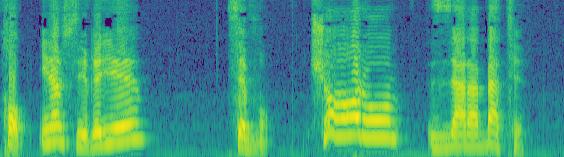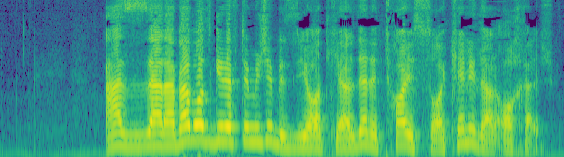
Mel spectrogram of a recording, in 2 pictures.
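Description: A man teaching Arabic grammar in a classroom lecture, explaining forms step by step and repeating them slowly for students. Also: sits high, lively intonation, creaky.

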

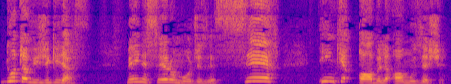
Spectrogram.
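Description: A woman with a husky, breathy voice gives a classroom religion lecture to her students. She keeps firing questions at the class and answering them, leaning hard on repeated words. Her pitch sits in an ordinary middle range. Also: very animated, mellow. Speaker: religion teacher.

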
